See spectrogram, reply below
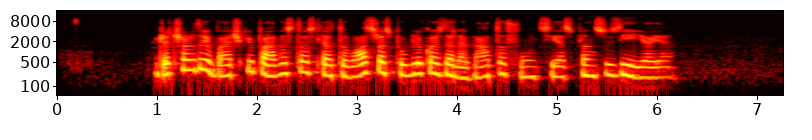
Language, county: Lithuanian, Vilnius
